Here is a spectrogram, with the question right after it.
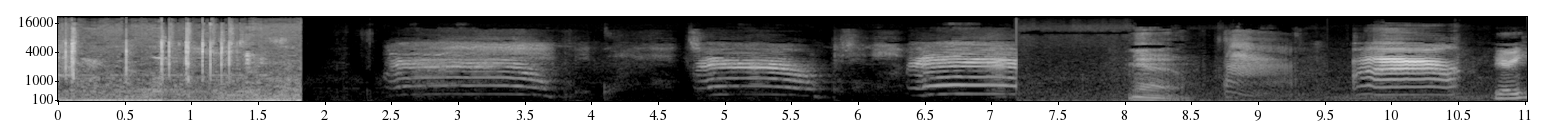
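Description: A domestic cat gives a string of drawn-out, wavering meows, with a person's voice nearby.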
